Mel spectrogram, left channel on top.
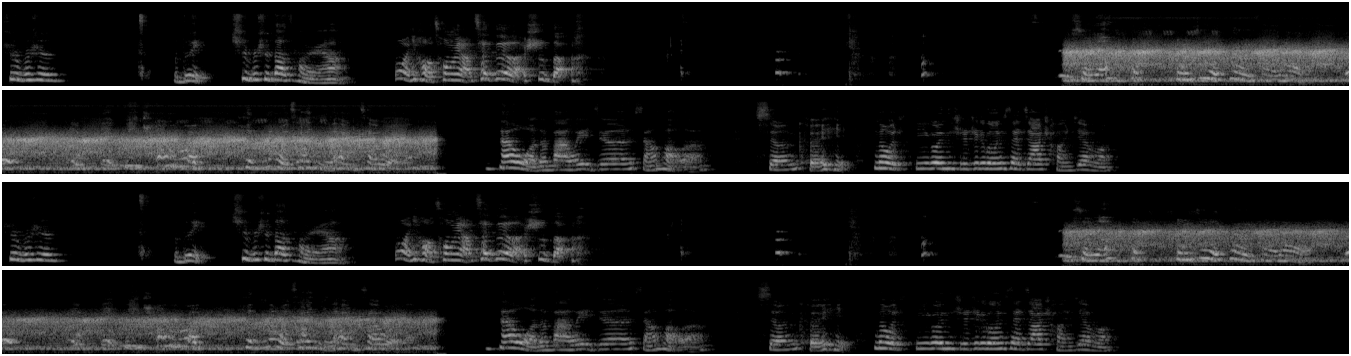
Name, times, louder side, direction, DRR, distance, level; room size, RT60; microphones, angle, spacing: voice 1, 0.0-0.6 1.7-2.0 2.3-3.5 10.6-13.1 13.4-13.6 14.5-14.8 15.1-15.5 18.4-20.5, left 1 dB, 25° left, 2.1 m, -35 dB
voice 2, 3.9-5.9 8.4-8.6 14.1-15.5 15.9-17.6 21.0-24.6, left 1 dB, 50° left, 1.8 m, -35 dB
sound 1, 10.6-17.8, left 7 dB, 70° left, 0.7 m, -30 dB
11.0 x 4.1 x 4.9 m
head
